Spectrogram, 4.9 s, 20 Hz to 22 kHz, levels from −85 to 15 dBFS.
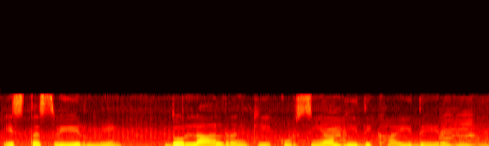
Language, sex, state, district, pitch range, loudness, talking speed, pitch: Hindi, female, Haryana, Charkhi Dadri, 185-220 Hz, -17 LUFS, 160 wpm, 200 Hz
